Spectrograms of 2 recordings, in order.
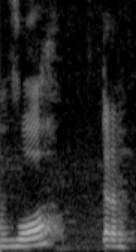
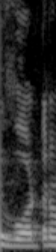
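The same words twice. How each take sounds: First: "water" in two separate parts, "वा - टर"; split into syllables. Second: Said in the usual way. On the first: Shown as a demonstration. Teacher showing a bisyllabic word, "water" said as two chunks. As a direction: break "water" after the first syllable, lower. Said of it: "parts में हिस्से टूटे हो". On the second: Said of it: "बाइसिलेबिक जैसे".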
